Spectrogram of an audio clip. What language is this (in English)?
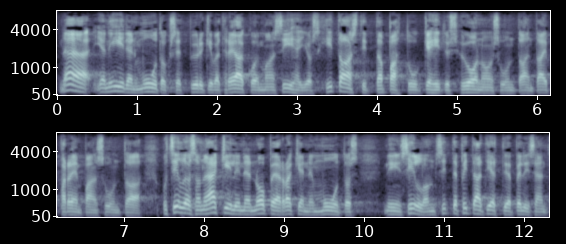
Finnish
